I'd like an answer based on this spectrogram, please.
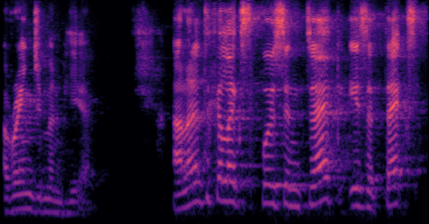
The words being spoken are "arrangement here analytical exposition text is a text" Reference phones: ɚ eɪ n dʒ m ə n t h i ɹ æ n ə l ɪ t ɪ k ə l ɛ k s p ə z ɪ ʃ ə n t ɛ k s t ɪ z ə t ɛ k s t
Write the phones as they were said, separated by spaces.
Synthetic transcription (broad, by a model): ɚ eɪ n dʒ m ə n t h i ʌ ə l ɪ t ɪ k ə l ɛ k s p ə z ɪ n t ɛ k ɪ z ə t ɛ k s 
